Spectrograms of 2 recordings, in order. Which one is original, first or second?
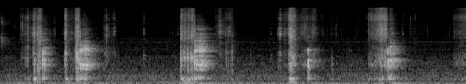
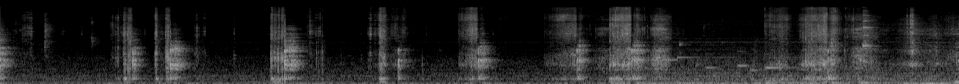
second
